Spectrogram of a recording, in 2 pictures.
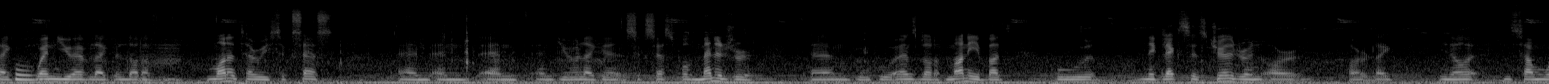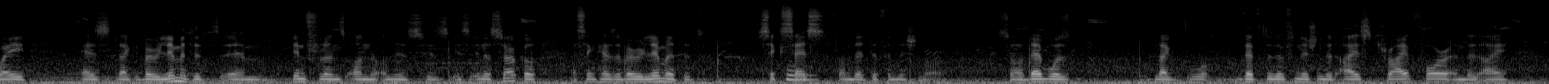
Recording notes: Recorded at the Café de Paris in the heart of Cologne and after a short switch along the iconic Rhine.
